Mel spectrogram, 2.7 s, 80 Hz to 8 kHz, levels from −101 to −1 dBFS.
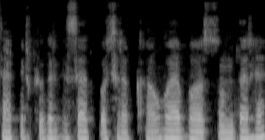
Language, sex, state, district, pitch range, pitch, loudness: Hindi, male, Bihar, East Champaran, 105-115 Hz, 110 Hz, -37 LUFS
